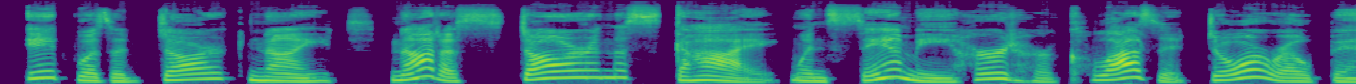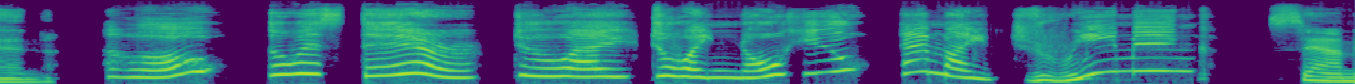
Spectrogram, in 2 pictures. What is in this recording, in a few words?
Childrens Book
